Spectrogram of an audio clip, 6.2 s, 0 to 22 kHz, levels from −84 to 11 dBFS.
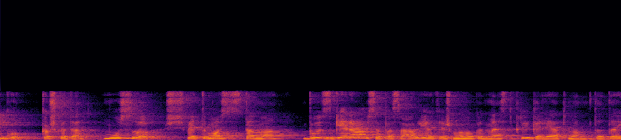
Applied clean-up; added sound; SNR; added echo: none; none; none; reverberation time 0.8 s.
